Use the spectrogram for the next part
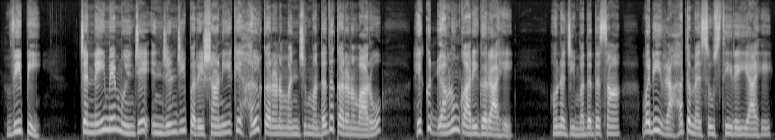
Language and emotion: Sindhi, happy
